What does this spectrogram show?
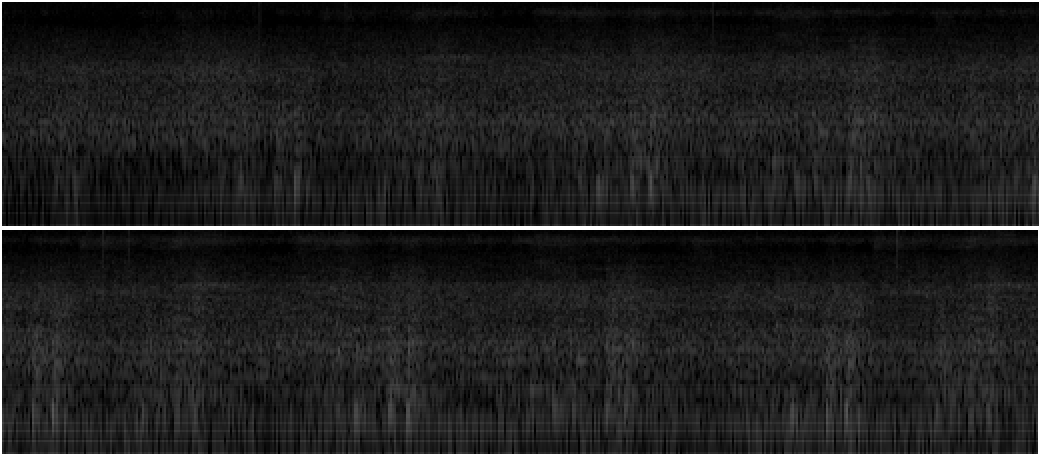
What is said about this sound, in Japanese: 電車来ちゃったね。本当に乗るんだ、この状態で。乗らないと電車行っちゃうもんね。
